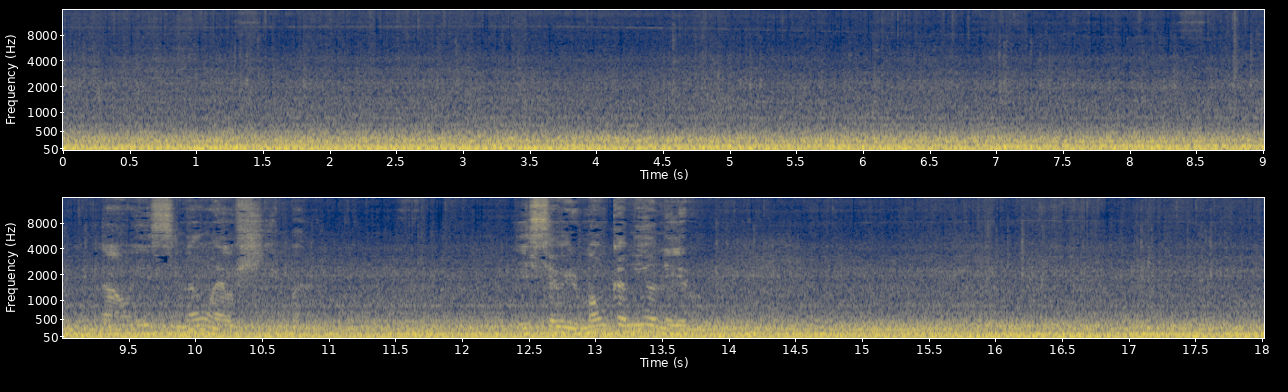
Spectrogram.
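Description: A vehicle's engine and tyres rumble steadily on the road.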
